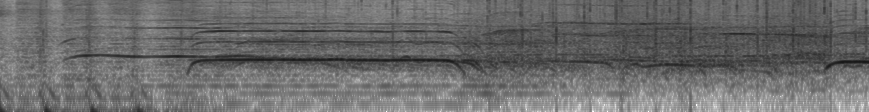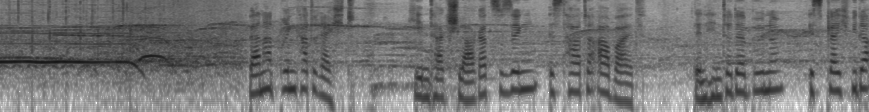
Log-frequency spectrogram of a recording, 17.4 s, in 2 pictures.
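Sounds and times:
concert audience clapping along to loud music: 0.4s - 17.3s
speech: 11.2s - 17.3s.

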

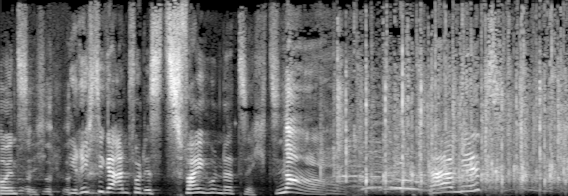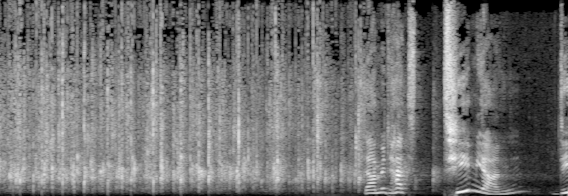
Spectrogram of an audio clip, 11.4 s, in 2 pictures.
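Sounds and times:
laughter: 0.0s - 1.2s
speech: 0.0s - 5.0s, 9.3s - 11.3s
audience applause: 3.0s - 10.1s.

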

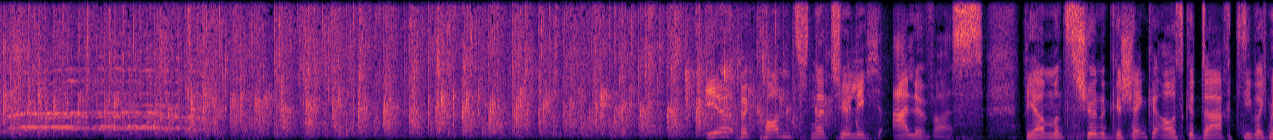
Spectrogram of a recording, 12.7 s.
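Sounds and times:
audience applause: 0.0s - 8.8s
speech: 7.1s - 12.7s.

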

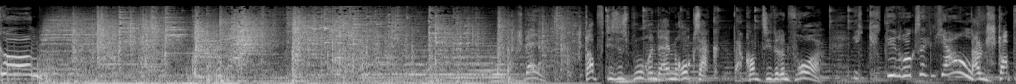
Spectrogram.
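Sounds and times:
window glass shattering: 0.4s - 6.1s
speech: 5.9s - 10.1s.

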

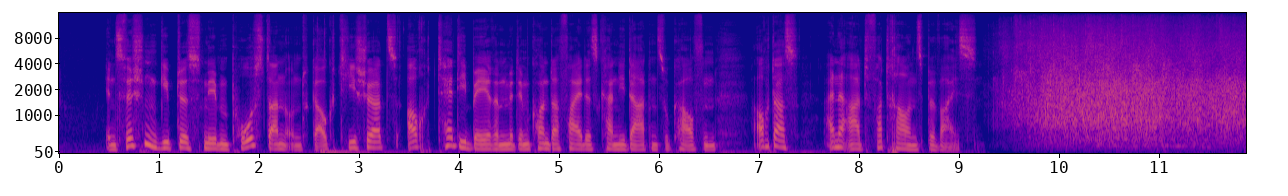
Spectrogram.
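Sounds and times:
speech: 0.5s - 9.9s
audience applause for a political candidate after his speech: 9.3s - 11.8s.

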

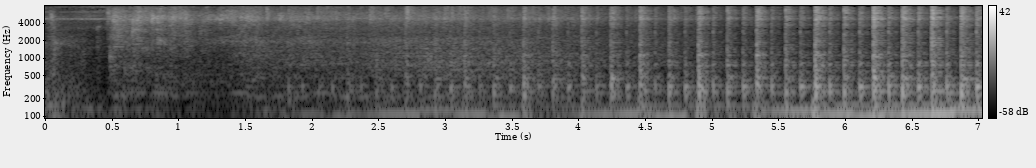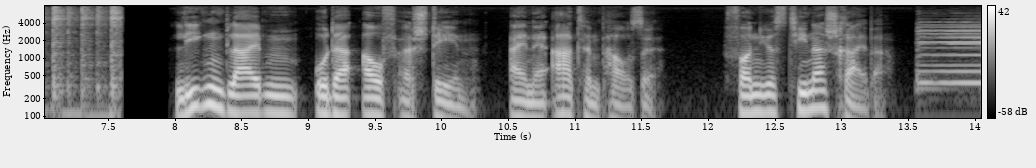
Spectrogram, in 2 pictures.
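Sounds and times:
shower water running: 0.0s - 5.6s
speech: 8.0s - 13.4s.

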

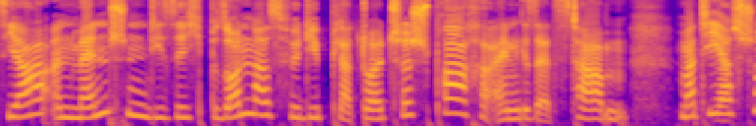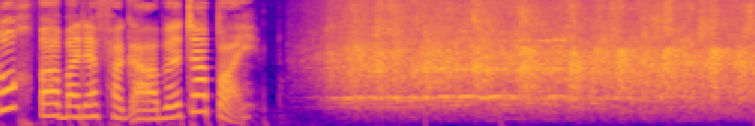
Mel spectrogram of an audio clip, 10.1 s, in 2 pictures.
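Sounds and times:
speech: 0.0s - 7.7s
sustained applause for an award winner: 7.0s - 10.0s.

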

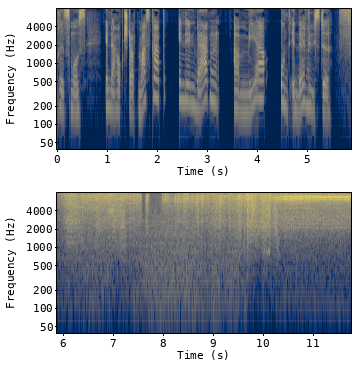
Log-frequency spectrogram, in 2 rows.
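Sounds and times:
speech: 0.0s - 6.2s
air hissing out of off-road vehicle tyres: 5.6s - 10.6s.

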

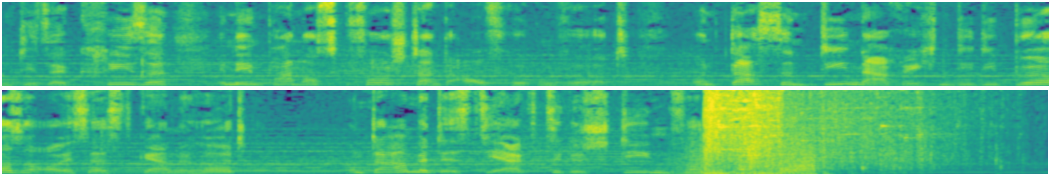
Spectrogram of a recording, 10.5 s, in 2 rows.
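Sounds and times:
speech: 0.1s - 9.4s
glass shards tinkling: 8.7s - 10.4s
television screen smashed with a hammer: 8.7s - 10.4s.

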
